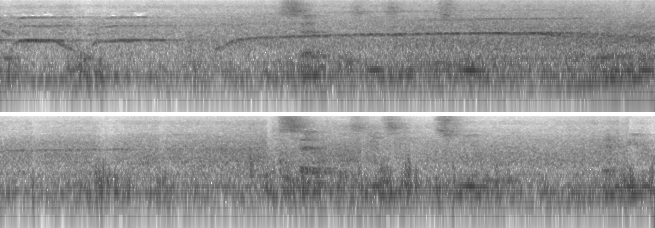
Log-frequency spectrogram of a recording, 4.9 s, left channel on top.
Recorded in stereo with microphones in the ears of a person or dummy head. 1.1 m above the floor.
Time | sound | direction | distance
1.9 | a man speaking | 20° right (ahead or behind) | 2.5 m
